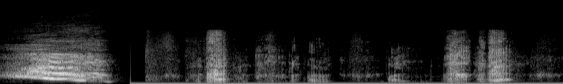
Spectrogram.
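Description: Lion roaring: one loud, long roar that falls in pitch over about a second, followed by a run of short grunts.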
